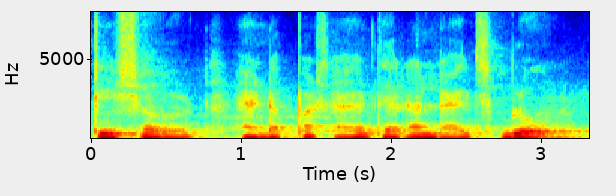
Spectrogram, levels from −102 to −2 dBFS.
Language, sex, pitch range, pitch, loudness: English, female, 185-195 Hz, 195 Hz, -16 LUFS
